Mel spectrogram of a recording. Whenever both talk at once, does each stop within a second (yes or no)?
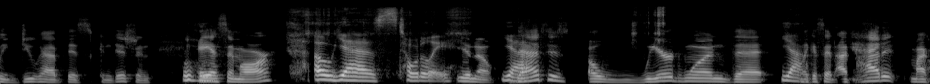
yes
